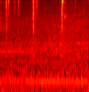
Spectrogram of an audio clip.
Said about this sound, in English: Wow, I know you guys heard that car. I'm driving home from work.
